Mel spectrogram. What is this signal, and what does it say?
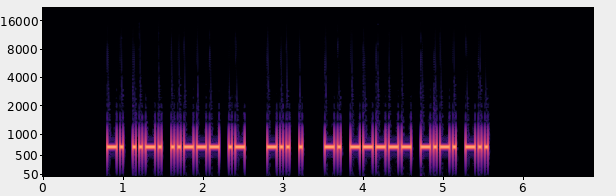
Morse code, heard as a keyed tone, about 30 wpm, 700 Hz. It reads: NF2A DE N0CD
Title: USA Callsign DE Callsign - 4 Characters - 30wpm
